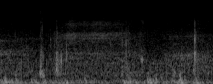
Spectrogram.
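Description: Wind rumbling on a handheld camera's microphone outdoors: a steady low noise.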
